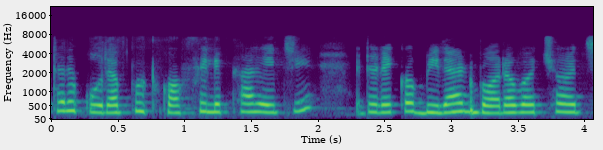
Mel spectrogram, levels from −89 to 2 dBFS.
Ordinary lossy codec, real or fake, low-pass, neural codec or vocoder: none; fake; none; codec, 16 kHz, 2 kbps, X-Codec, HuBERT features, trained on balanced general audio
